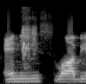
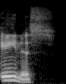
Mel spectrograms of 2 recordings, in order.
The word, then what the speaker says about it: Enies Lobby: a new arc the Ennis Lobby arc or any lobby our color you wanna pronounce I don't know whatever it's not anus I've heard that it's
